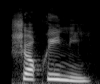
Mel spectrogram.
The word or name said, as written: शौक़ीनी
